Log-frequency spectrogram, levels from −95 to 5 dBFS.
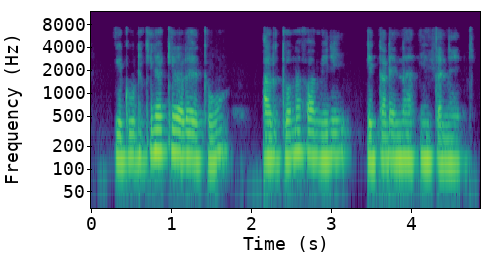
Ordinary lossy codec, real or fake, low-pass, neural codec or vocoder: none; fake; 7.2 kHz; codec, 16 kHz, 4 kbps, FreqCodec, smaller model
